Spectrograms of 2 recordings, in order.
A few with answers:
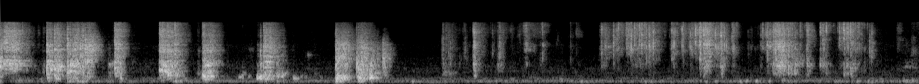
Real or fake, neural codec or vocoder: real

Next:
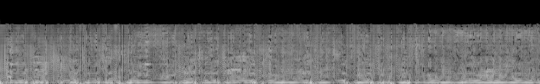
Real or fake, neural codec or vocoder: fake, vocoder, BigVGAN v2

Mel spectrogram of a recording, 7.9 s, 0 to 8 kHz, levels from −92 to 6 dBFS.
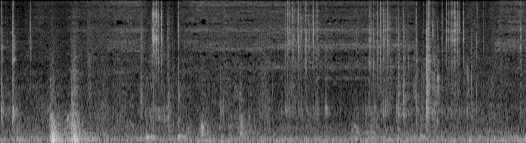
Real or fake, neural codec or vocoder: fake, vocoder, BigVGAN v2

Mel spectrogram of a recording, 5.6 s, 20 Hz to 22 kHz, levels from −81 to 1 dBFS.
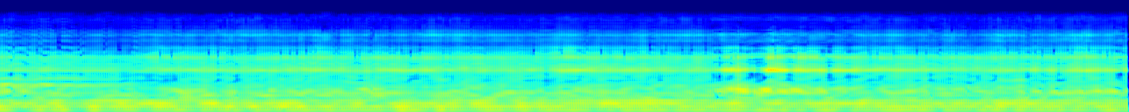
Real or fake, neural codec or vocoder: fake, vocoder, BigVGAN v2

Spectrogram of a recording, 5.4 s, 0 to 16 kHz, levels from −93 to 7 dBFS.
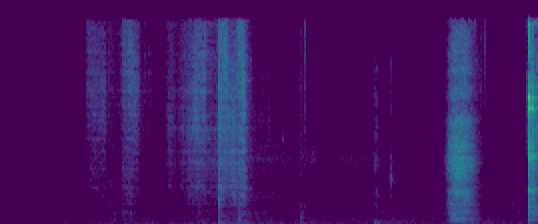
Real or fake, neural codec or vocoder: real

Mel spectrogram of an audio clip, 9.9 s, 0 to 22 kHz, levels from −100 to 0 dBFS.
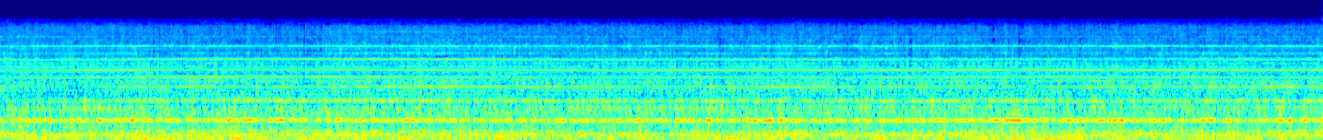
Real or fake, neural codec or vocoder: fake, vocoder, BigVGAN v2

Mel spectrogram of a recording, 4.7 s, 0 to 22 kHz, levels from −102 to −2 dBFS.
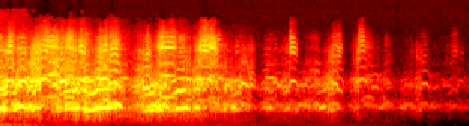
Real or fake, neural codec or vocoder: real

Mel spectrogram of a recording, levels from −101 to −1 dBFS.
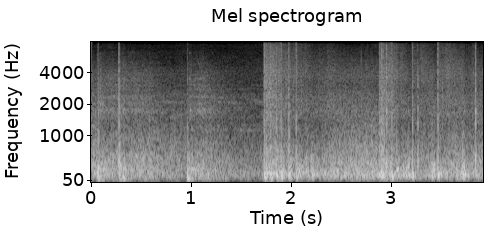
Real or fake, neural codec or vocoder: fake, vocoder, BigVGAN v2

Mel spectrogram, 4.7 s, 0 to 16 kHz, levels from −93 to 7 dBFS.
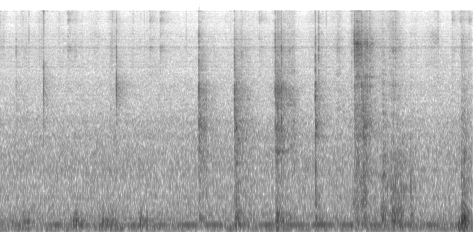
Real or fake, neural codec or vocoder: fake, vocoder, BigVGAN v2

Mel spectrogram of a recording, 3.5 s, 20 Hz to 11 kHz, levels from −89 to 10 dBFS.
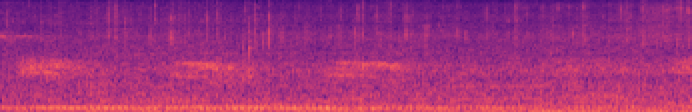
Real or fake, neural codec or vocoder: fake, vocoder, BigVGAN v2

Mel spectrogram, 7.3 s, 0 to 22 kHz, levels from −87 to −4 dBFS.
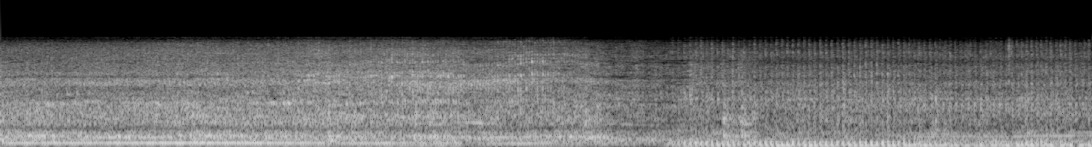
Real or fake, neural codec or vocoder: real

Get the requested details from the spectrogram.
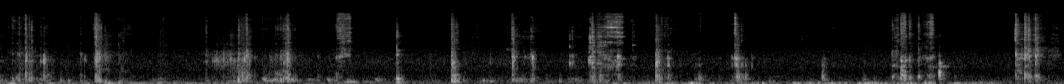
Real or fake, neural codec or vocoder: fake, vocoder, BigVGAN v2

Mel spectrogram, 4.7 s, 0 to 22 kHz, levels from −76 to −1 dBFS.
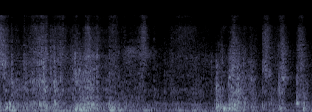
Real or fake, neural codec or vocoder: real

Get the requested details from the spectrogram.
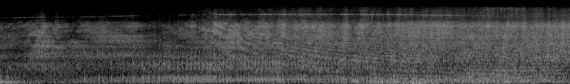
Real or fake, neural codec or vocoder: real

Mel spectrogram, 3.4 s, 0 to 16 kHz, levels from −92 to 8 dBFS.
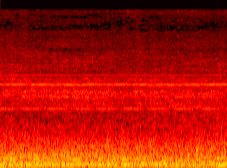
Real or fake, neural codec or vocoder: real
